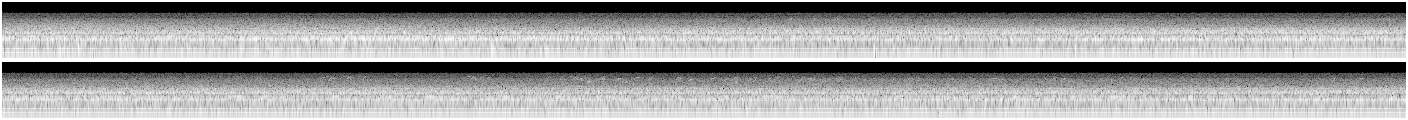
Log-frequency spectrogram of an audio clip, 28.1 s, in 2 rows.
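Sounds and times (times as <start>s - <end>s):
steady background hum: 0.0s - 28.0s
small birds chirping: 7.6s - 9.3s, 15.4s - 28.0s.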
